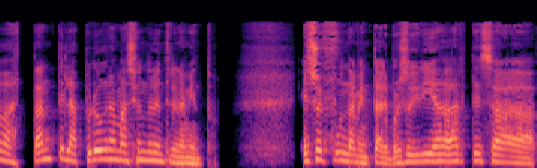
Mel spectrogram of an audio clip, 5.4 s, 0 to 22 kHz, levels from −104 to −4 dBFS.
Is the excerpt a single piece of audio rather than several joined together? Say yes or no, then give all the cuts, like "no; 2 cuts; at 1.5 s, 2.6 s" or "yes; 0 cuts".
no; 1 cut; at 2.9 s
